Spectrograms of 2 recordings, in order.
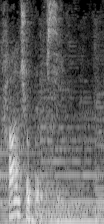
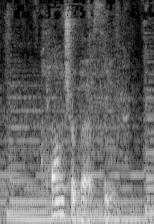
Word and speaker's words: controversy: 16 in American English this one is controversy in British English this is controversy or prophecy controversy controversy so as you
